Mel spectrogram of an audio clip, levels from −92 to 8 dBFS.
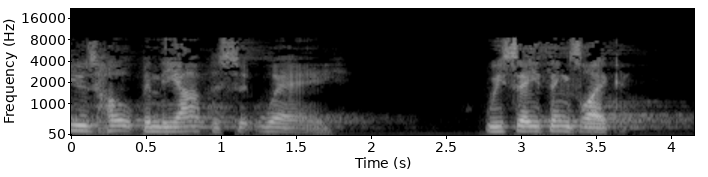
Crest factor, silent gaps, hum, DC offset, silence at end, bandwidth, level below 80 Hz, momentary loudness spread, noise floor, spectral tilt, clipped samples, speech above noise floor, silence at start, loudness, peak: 20 dB; none; none; under 0.1%; 0.25 s; 8.8 kHz; -66 dBFS; 17 LU; -78 dBFS; -4 dB/octave; under 0.1%; 48 dB; 0 s; -30 LUFS; -12 dBFS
